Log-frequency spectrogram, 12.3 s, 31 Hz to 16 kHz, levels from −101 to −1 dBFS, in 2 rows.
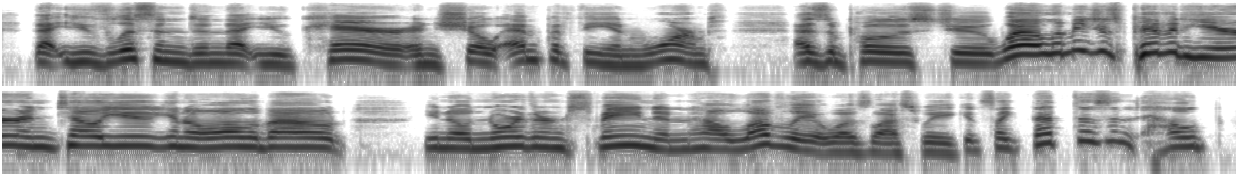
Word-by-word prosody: That - - +1
you've 185 -2 -4
listened 220 -3 +1
and 175 0 -4
that 175 - +2
you 165 -2 -5
care 215 -2 +3
and 155 +1 -4
show 180 +4 -1
empathy 200 -3 -4
and 155 0 -5
warmth, 190 -3 -1 0.4
as 185 0 0
opposed 190 -2 -1
to, 180 -2 0
"Well, 325 +5 +9
let 365 - -1
me 435 +1 0
just 395 -6 -3
pivot 370 +3 +4
here 265 -1 +5
and 240 -3 0
tell 260 +1 +1
you, 255 0 +1
you 245 0 -4
know, 230 -2 0
all 240 +1 +1
about, 230 -1 0 0.4
you 225 - -7
know, 215 -1 -1
northern 230 +1 -2
Spain 250 +2 0
and 195 0 -6
how 210 -1 -3
lovely 225 +1 0
it 160 -3 -4
was 160 -1 -4
last 155 -2 -5
week." 155 -3 -7
It's 190 +1 -11
like, 215 -4 -5
that 310 +2 0
doesn't 355 -6 -7
help 235 +1 -6
220 Hz, 215 wpm, -23 LUFS, 180-250 Hz, 0.4 s, Well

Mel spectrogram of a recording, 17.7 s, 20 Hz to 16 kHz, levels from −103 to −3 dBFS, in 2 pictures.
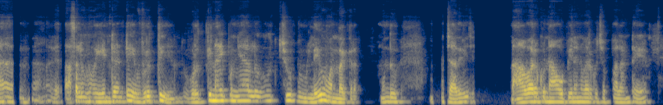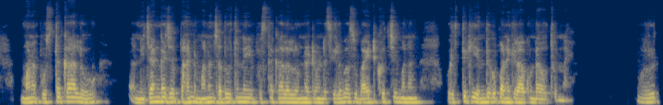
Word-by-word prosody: న - - +1 0.9
అసలు 160 -2 +1 0.3
ఏంటంటే 155 +3 +1 0.2
వృత్తి, 165 +3 +4 0.4
వృత్తి 135 +5 +2
నైపుణ్యాలు 180 -2 +3 0.3
చూపు 185 -3 +1 0.2
లేవు 190 +7 +8
మన 145 -3 +2
దగ్గర. 115 0 -6 0.3
ముందు 145 +2 0 0.7
చదివి, 135 +4 +1 0.6
నా 125 - +1
వరకు 150 +1 +5
నా - - +4
ఒపీనియన్ 145 0 0
వరకు 145 0 -3
చెప్పాలంటే? 130 0 -4 0.7
మన 130 - +2
పుస్తకాలు 145 +1 -1 0.7
నిజంగా 150 +4 +1
చెప్పాలంటే, 140 0 -1
మనం 135 +2 +1
చదువుతున్న 140 +2 -1
ఈ - - -5
పుస్తకాలలో 135 0 -2
ఉన్నటువంటి 130 -1 -1
సిలబసు 140 +2 -3
బయటకొచ్చి. 130 +3 -4
మనం 130 0 +1 0.5
వృత్తికి 140 +3 -5
ఎందుకు 145 +2 +1
పనికి 130 -1 +1
రాకుండా 125 0 -1
అవుతున్నాయి. 190 +11 -10 0.9
వృ 135 0 -3
140 Hz, 120 wpm, -23 LUFS, 130-150 Hz, 0.9 s, లేవు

